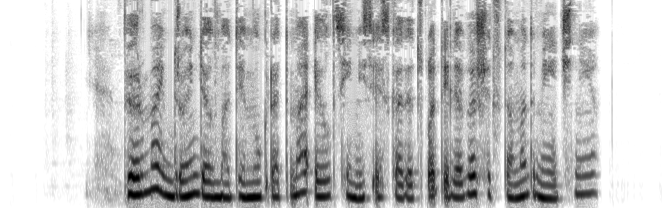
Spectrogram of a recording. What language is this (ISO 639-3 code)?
kat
